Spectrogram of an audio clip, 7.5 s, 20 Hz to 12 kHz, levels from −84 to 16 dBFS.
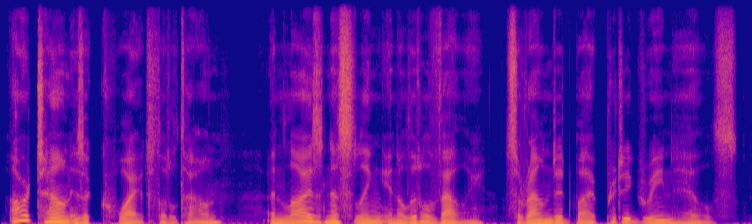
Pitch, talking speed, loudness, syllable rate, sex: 130 Hz, 150 wpm, -19 LUFS, 3.9 syllables/s, male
